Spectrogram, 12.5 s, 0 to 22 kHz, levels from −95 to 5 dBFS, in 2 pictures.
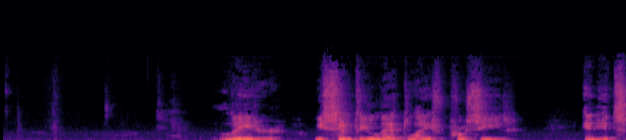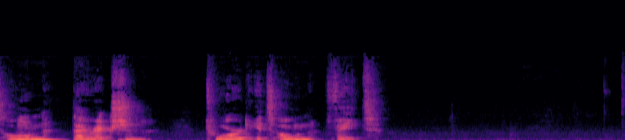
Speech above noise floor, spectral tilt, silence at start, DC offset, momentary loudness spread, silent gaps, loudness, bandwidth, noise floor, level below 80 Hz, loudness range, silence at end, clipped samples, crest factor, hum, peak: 38 dB; -5.5 dB/octave; 2.2 s; under 0.1%; 13 LU; none; -35 LUFS; 12.5 kHz; -73 dBFS; -72 dBFS; 6 LU; 2.45 s; under 0.1%; 20 dB; none; -16 dBFS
